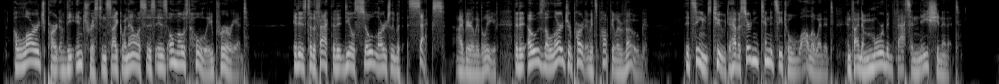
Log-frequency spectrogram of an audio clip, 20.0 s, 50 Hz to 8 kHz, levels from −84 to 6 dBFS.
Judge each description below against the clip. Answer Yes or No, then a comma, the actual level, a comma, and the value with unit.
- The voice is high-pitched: No, low, 135 Hz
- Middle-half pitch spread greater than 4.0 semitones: Yes, average, 5.3 semitones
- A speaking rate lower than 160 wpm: No, average, 170 wpm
